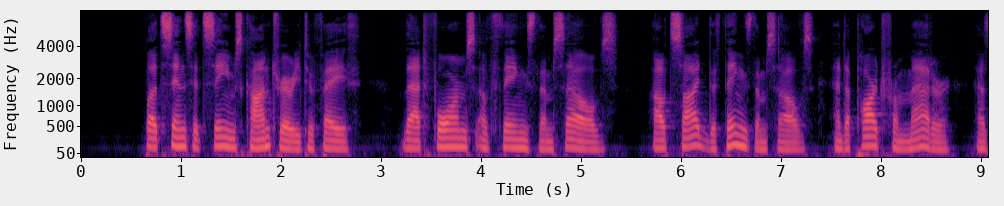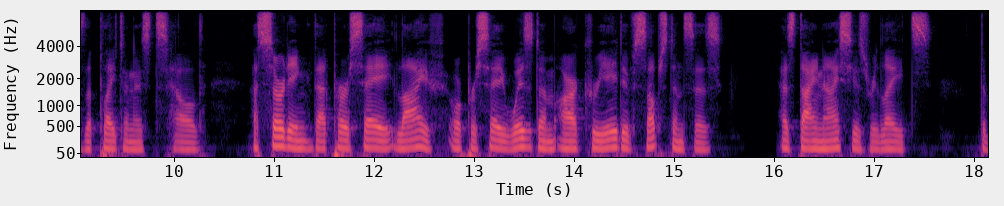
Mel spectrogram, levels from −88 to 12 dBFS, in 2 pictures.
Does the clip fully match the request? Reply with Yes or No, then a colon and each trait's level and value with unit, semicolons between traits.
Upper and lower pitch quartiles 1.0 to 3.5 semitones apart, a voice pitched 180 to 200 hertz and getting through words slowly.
No: average, 2.9 semitones; low, 120 Hz; slow, 130 wpm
